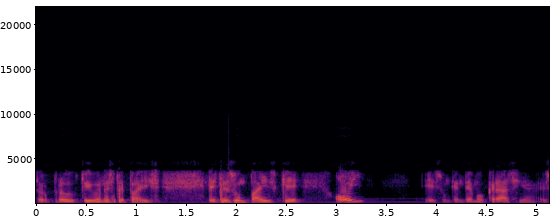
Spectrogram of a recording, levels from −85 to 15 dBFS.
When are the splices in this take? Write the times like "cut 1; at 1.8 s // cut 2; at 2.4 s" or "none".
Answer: cut 1; at 4.2 s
